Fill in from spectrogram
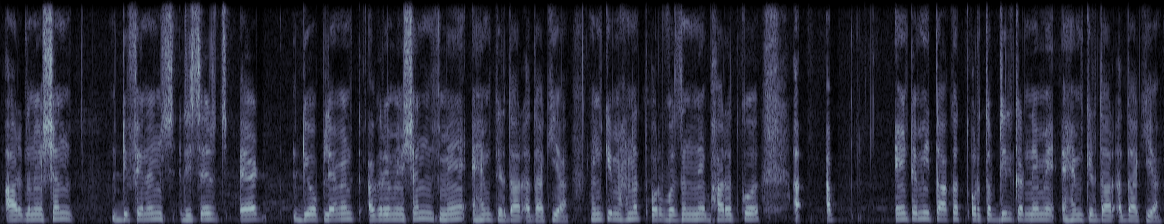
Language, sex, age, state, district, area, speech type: Urdu, male, 30-45, Uttar Pradesh, Muzaffarnagar, urban, spontaneous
